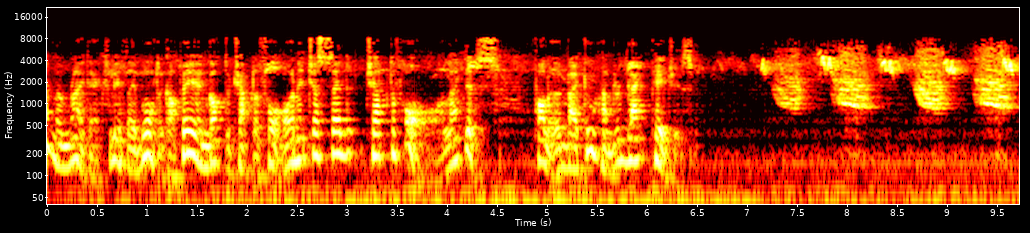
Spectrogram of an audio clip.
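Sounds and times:
bird squawking with harsh rasping cries: 0.0 - 9.7
speech: 0.1 - 6.6.

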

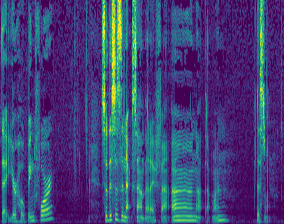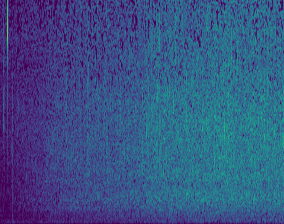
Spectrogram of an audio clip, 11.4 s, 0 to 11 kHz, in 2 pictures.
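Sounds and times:
speech: 0.0 - 1.2, 1.8 - 5.5
flowing water of a stream or river rushing: 6.0 - 11.3.

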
